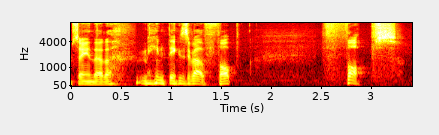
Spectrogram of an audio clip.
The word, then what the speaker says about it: Thops: mean things about thop thops apparently the H is silent but I'm still going to call him thops but the geeses well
